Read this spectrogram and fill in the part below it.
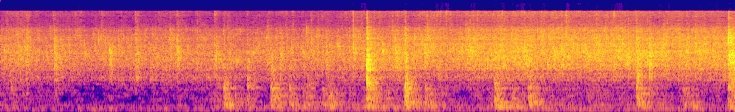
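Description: Curry leaves fry in a pan with small shallots, giving a continuous crackling sizzle broken by brief scraping stirs, close and fairly loud with no talking.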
